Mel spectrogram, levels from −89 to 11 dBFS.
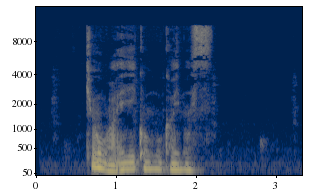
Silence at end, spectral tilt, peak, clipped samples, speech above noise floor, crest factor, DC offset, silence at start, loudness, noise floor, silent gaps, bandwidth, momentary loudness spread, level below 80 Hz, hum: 1.15 s; -6 dB/octave; -8 dBFS; under 0.1%; 43 dB; 20 dB; under 0.1%; 0.6 s; -27 LUFS; -67 dBFS; none; 11.5 kHz; 10 LU; -40 dBFS; none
